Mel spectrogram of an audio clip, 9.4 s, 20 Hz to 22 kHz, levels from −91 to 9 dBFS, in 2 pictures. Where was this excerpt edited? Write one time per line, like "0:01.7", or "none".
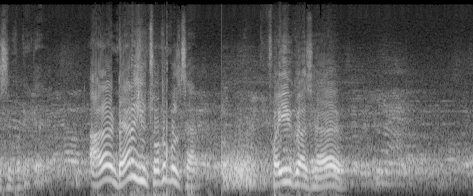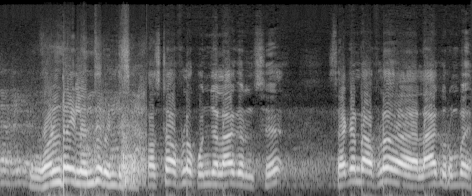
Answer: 0:02.1
0:06.2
